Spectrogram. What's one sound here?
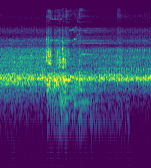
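Bright chimes ring as coins are picked up.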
